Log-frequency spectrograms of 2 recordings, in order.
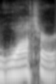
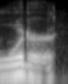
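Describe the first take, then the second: First: The word is said without a Philadelphia accent. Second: The word is said in a Philadelphia accent. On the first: The speaker calls it right. "I say water" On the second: The speaker calls it wrong. "instead of wooder"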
